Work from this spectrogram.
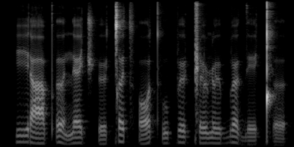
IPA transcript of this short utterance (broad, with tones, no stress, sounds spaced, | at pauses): i˦ ɾ a˧ pʼ ə˦˨ n ɛ˧ t͡ʃʼ ø˨ ǀ ə˦ t͡sʼ ɔ˨˦ tʼ u˧ p ø˦ ǁ ø˧ ɳ ø˧ b œ˦˨ d̪ e˨ ǃʼ ə˨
